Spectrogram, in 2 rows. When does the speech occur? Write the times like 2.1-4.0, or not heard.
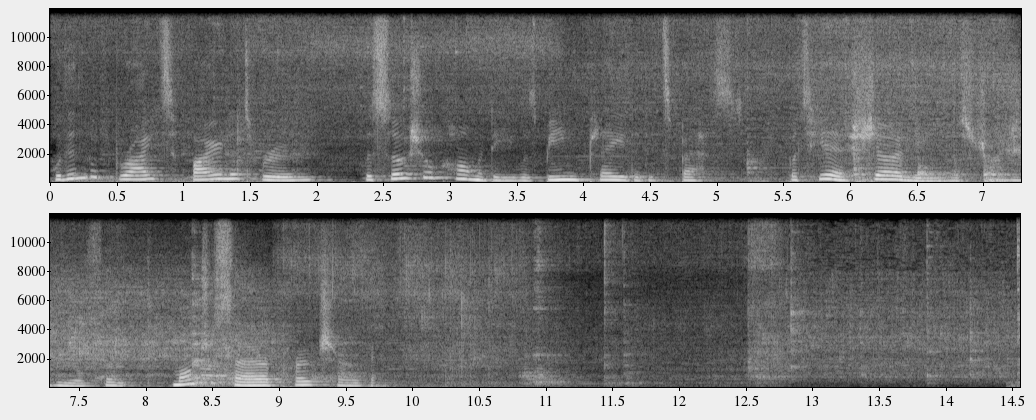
0.0-9.8.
